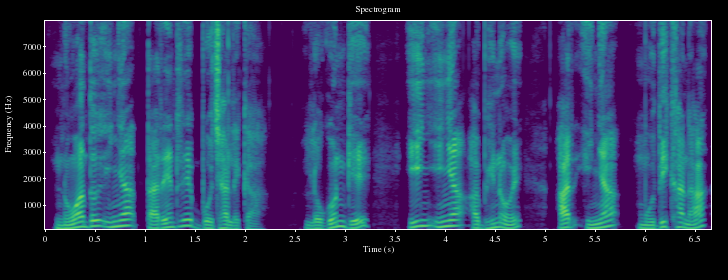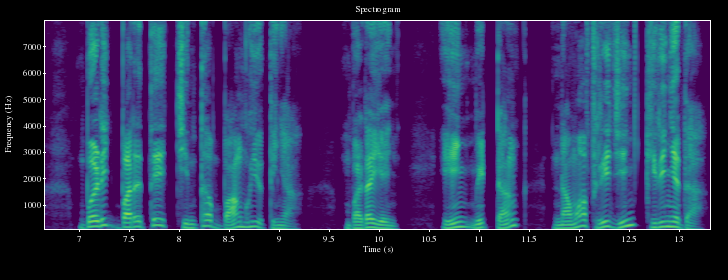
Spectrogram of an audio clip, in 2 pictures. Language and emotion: Santali, happy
